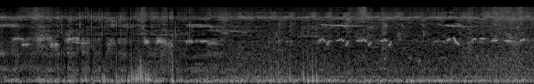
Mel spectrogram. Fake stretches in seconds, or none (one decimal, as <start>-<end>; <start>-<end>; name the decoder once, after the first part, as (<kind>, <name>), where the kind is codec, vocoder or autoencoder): 0.0-2.3 (codec, SNAC)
